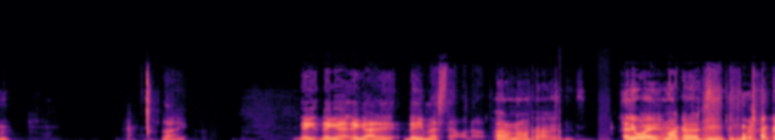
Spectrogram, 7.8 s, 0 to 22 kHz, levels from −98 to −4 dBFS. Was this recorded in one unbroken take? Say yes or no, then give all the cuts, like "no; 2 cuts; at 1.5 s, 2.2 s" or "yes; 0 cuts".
no; 2 cuts; at 1.6 s, 5.3 s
